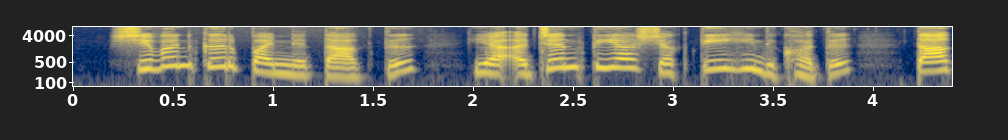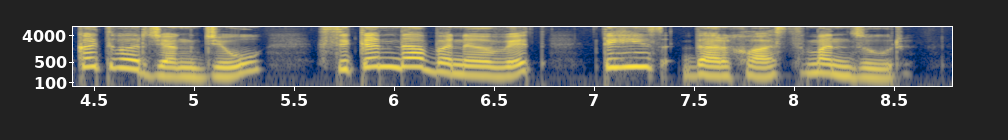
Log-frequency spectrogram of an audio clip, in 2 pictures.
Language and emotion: Kashmiri, neutral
